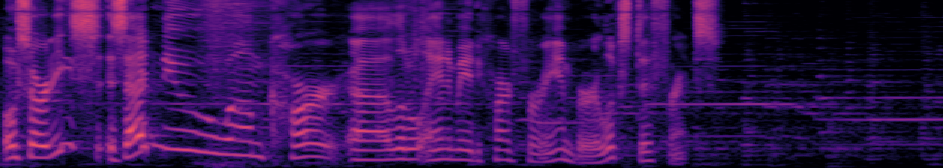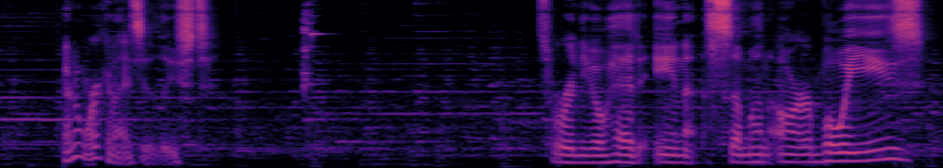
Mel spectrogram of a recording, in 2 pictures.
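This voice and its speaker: Thinking out loud while playing a card game, a streamer offers casual live commentary heavy with fillers and repeated words. The mid-range voice is very animated yet creaky and darkish, pausing often at a moderate pace, over soft background music.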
